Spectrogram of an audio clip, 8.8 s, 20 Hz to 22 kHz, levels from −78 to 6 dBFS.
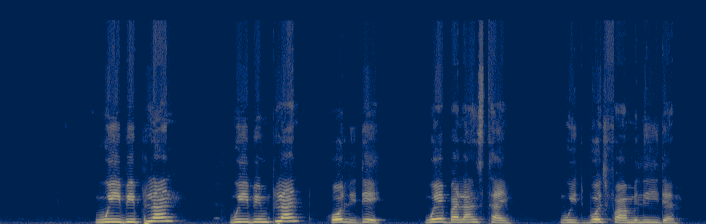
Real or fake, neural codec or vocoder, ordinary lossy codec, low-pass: real; none; none; none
